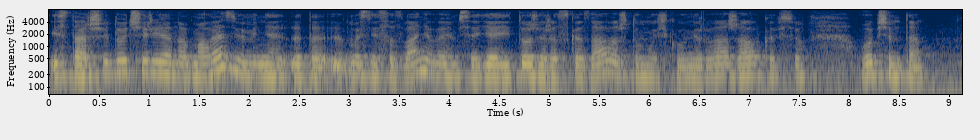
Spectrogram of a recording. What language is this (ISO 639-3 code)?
rus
